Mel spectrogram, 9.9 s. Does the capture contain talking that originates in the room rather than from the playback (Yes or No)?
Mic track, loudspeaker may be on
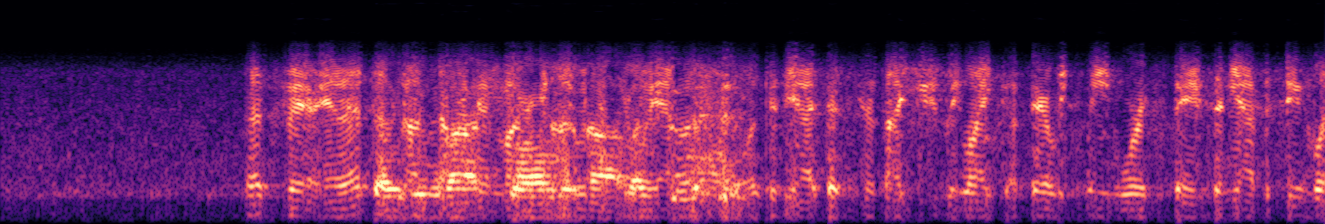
Yes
